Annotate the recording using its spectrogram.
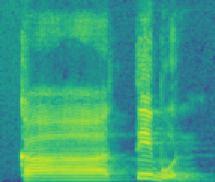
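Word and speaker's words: كاتبٌ: Sekarang bacanya itu jadi gini. Katibun gitu. K-nya jadi panjang. T-nya jadi kasrah. Bnya tadi jadi un.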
